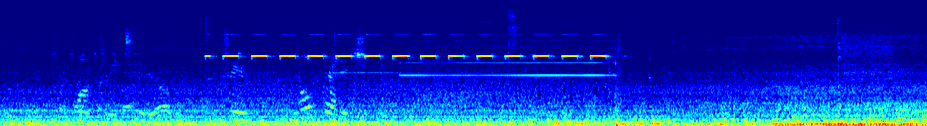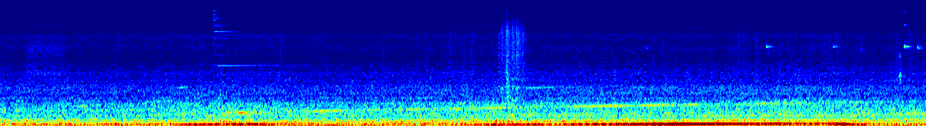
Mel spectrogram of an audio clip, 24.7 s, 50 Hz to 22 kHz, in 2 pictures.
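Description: Volvo B9TL bus's diesel engine heard from inside the saloon, pulling hard under acceleration, growing louder about ten seconds in, with a whine that rises slowly in pitch as the bus gathers speed. Early on, a rapid high electronic beeping repeats for about five seconds.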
